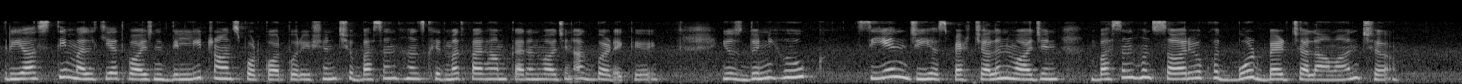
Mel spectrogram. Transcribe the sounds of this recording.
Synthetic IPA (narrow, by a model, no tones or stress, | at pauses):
ɾijaːst̪iːmɐlkijɐt̪ʋaːd͡ʒnid̪ilːiːʈɾaːnspoːɾʈkoːɾpoːɾeːʃɐnt͡ʃʰɨbɐsɐnd̪ɦɐnzkʰɪd̪mɐt̪fɐɾɦamkɐɾɐnʋaːd͡ʒinɐk̚bɐɽekej | juzd̪unɦuːk | siːend͡ʒiːɦɐspɛʈʰt͡ʃɐlɐnʋaːd͡ʒin | bɐsɐnɦund̪saːɾjoːkʰʊd̪̚buɖbɛɽt͡ʃɐlaːʋaːnt͡ʃʰi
